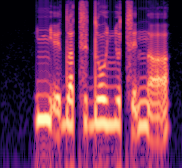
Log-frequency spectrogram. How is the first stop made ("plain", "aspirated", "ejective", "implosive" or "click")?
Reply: plain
